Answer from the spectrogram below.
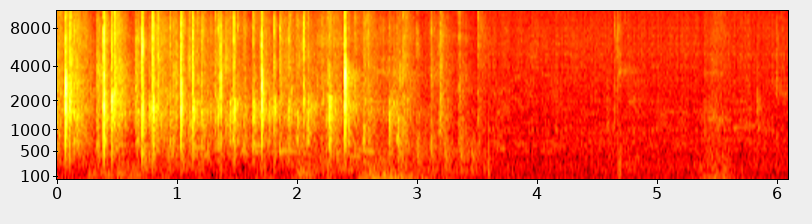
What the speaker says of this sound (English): Ardsley is being applauded for their efforts.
